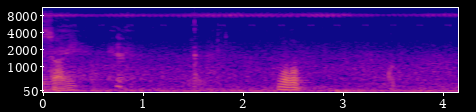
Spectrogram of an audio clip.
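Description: Crickets chirping steadily in a high, even trill as a night-time background, with one short voice sound about two and a half seconds in.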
